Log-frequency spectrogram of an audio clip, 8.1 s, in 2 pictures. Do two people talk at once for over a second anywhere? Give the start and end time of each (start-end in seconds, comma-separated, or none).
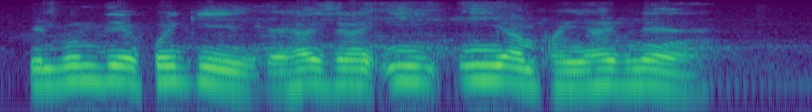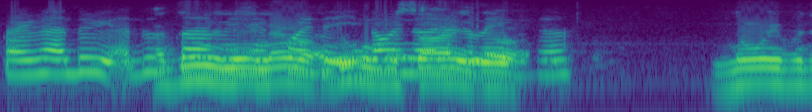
4.8-6.6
